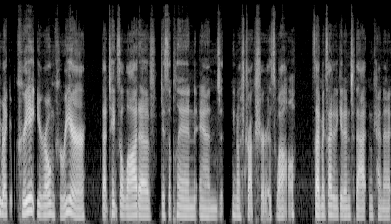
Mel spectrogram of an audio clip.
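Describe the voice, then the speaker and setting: A woman co-hosting a podcast interview, chatty and animated, with many fillers. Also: deep voice, no echo, clean studio sound. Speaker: podcast co-host. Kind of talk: casual conversational interview.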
